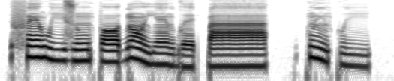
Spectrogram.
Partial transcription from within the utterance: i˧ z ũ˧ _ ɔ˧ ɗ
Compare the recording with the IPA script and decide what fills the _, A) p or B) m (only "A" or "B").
A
